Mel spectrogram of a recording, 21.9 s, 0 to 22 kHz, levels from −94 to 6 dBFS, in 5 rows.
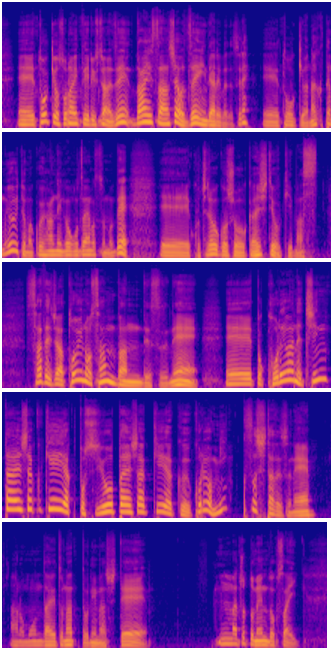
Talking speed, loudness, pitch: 370 characters per minute, -23 LUFS, 130 Hz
